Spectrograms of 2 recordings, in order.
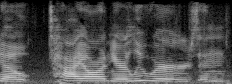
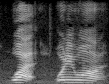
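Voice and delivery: curt, irritated what do you want; father brushing off his child, curt and irritated; impatient dad; 8 dB louder, faster than usual. Retold or imitated. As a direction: snap it at the kid like a busy dad. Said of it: "it's not an inviting tone".

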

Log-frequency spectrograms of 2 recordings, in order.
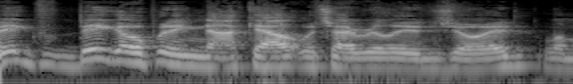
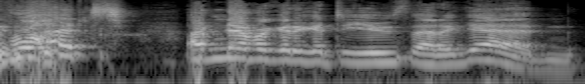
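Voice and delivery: much higher, louder shocked squawk; hammed-up shocked whine; mock dismay; 7 semitones higher, 6 dB louder than usual. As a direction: play Chael's outrage at losing his poem. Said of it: "He's like".

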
